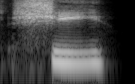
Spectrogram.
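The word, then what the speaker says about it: she (四): sounds four is pronounced she, which is the same as the word for death.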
